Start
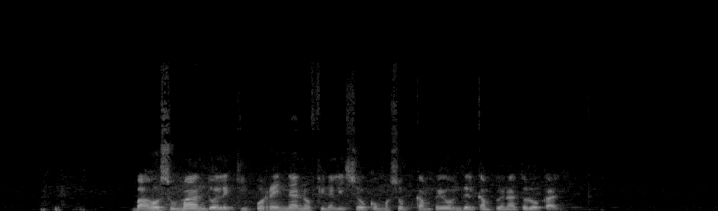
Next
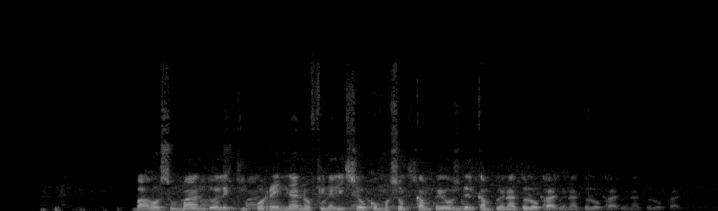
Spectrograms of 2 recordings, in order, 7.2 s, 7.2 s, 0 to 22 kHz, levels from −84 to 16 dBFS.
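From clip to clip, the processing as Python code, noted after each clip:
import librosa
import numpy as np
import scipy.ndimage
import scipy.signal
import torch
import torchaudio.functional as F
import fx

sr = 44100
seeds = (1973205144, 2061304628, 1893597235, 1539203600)

y = fx.rider(x, sr, range_db=10, speed_s=0.5)
y = fx.echo_feedback(y, sr, ms=620, feedback_pct=21, wet_db=-16.5)
y = y * librosa.db_to_amplitude(1.0)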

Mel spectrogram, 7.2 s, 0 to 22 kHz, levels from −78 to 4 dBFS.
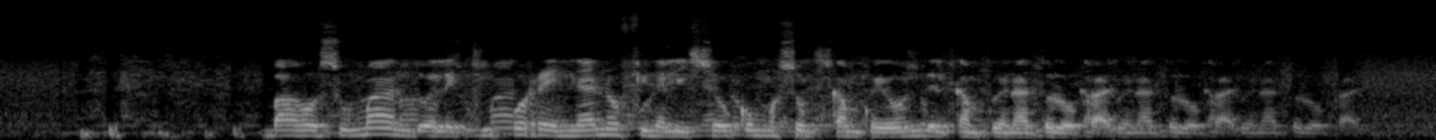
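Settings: y = fx.high_shelf(x, sr, hz=6400.0, db=-8.5)
y = fx.env_flatten(y, sr, amount_pct=50)
y = y * librosa.db_to_amplitude(-2.5)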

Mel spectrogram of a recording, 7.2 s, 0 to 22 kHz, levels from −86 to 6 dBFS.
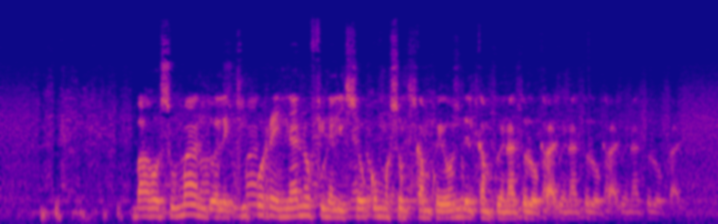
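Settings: y = fx.dynamic_eq(x, sr, hz=7500.0, q=1.1, threshold_db=-58.0, ratio=4.0, max_db=5)
y = y * librosa.db_to_amplitude(2.0)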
